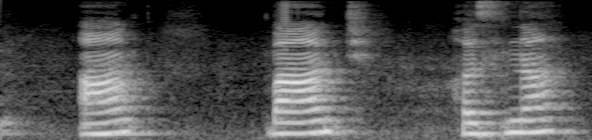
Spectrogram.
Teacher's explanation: इसका उच्चारण मुंह और नाक दोनों से होता है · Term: अनुनासिक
